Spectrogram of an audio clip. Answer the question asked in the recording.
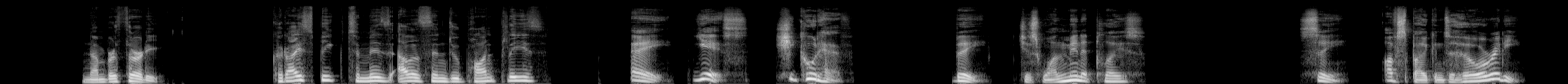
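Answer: B: Just 1 minute, please.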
